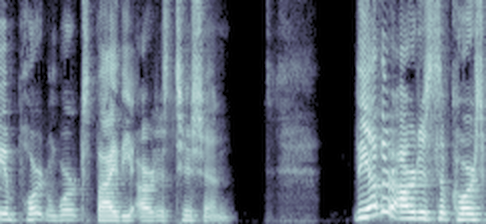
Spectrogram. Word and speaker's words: Titian: And I should point out that some people may actually pronounce it titanium because the way it's the way that it's spelled, but it is Titian is his name.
